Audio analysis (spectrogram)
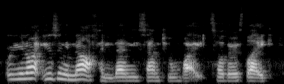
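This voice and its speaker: Young Canadian woman guest, lower voice, reflective and hesitant, video call chat. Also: lively intonation, quick pace, low-quality recording. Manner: reflective, hesitant with many ums. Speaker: guest writer. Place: home room on a video call.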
